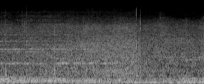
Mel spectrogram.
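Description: Cab-over truck driving past close by on a wet road: engine noise and tyre hiss, loudest about a second in.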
